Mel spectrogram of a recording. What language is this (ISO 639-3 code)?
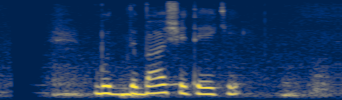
sin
